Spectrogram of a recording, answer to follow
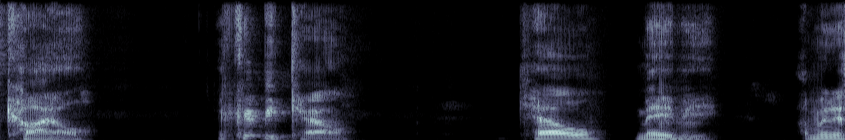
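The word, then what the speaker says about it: Kael: yeah yeah well that's not how he spells kyle it's he spells it k-a-e-l but it's gotta be pronounced kyle it could be cal kell maybe i'm gonna say he's kyle i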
